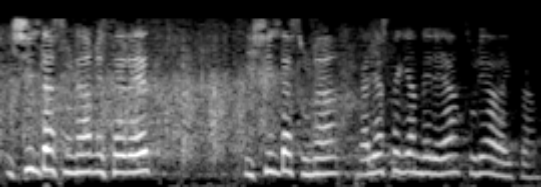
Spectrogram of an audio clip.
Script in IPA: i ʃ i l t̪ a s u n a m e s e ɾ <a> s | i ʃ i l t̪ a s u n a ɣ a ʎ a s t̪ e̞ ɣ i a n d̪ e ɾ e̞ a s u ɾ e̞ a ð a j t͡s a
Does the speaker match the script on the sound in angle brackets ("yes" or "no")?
no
